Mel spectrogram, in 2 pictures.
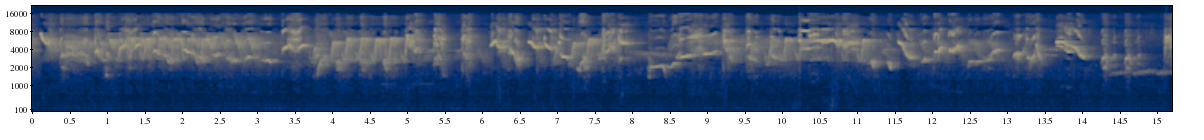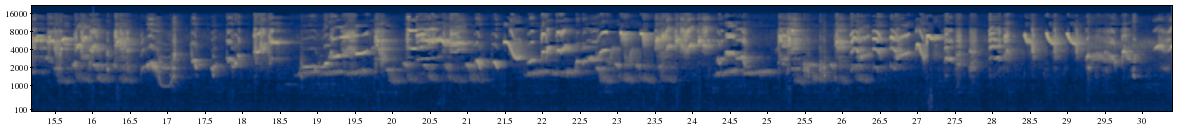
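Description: Caged oriental magpie-robin singing without a break: a dense, rapid stream of high chirps and trills. Past the halfway point the song turns to more varied phrases with lower whistled notes and short pauses.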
